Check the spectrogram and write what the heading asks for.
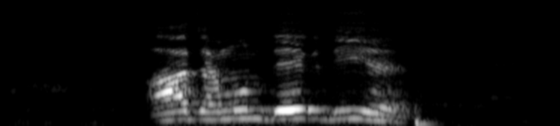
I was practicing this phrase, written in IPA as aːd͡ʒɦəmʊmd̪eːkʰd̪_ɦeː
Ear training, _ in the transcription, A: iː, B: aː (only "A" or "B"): A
